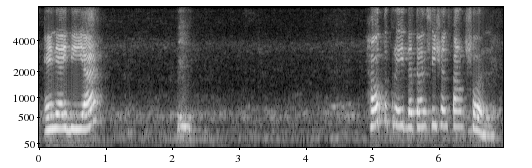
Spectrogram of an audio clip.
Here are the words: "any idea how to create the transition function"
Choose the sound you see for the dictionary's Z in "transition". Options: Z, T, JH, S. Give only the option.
S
